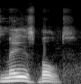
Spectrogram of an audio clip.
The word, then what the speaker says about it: MazeBolt: How do you pronounce that? MazeBolt? MazeBolt.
